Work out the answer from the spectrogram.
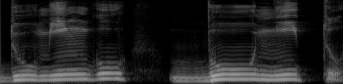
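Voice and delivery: high, slow "Domingo bonito" with doo and boo; doo-MEEN-goo, boo-NEE-too; unstressed O as U. Shown as a demonstration. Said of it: "kinda like a U sound".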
